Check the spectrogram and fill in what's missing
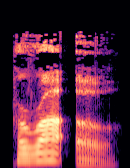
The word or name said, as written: ὁραω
